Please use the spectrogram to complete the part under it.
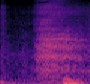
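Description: A group of people at a memorial service take a big breath together: one soft, breathy rush of air that swells and lasts about a second, with no voices.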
